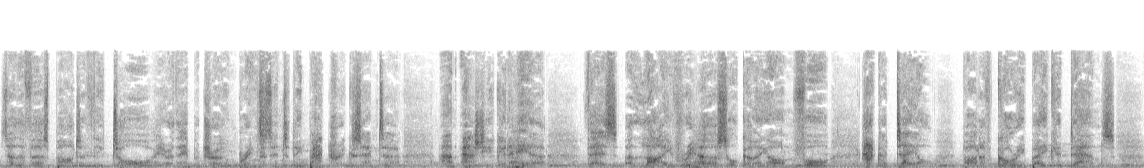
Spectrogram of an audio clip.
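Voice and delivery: soft, hushed whisper. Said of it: "the reason I'm whispering".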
